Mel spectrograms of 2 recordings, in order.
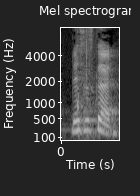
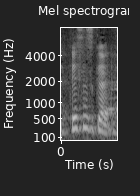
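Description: No difference in how they are said.

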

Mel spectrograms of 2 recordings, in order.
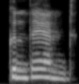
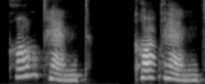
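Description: First: "content" stressed on the second syllable; con-TENT, the common misreading of "content"; wrong stress. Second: "content" stressed on CON; CON-tent, model reading of the noun "content"; stress on first syllable. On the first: Teacher quotes how many people misread it, wrong stress. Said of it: "rất nhiều người đọc là content". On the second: Teacher corrects a common misreading, stress on first syllable. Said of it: "Trọng âm nó rơi vào âm tiết một". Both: Shown as a demonstration.

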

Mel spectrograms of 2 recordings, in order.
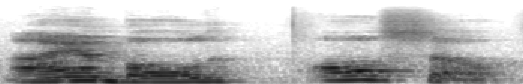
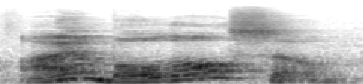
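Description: First: Slow, measured boast read out; deliberate boast. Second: Swooping, sing-song repeat of a boast; playful boast. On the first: Preacher reading Paul's boast, slow and deliberate. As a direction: take your time over each word. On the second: Preacher mimicking Paul's foolish boasting, swooping playful voice. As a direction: swing the pitch up as if showing off. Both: Acted.

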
